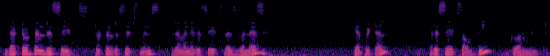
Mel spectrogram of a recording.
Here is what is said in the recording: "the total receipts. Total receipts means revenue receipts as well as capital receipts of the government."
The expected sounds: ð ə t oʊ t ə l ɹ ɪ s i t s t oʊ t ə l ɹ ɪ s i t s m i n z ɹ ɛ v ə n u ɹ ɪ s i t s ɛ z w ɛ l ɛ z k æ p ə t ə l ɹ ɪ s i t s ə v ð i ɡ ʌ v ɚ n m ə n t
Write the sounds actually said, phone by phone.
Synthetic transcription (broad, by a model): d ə t oʊ t ə l ɹ ɪ s i t s t oʊ t ə l ɹ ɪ s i t s m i n s ɹ ɛ v ə n u ɹ ɪ s i t s ɛ z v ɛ l ɛ z k æ p ə t ə l ɹ ɪ s i t s ə v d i ɡ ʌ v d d m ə n t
